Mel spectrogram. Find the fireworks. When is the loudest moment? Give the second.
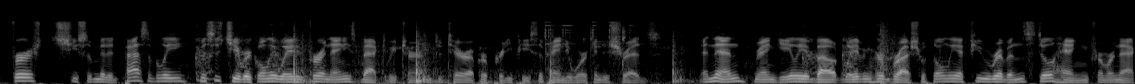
4 s.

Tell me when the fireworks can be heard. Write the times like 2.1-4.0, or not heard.
2.8-7.0, 8.8-9.5.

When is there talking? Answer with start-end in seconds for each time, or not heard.
0.1-11.3.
